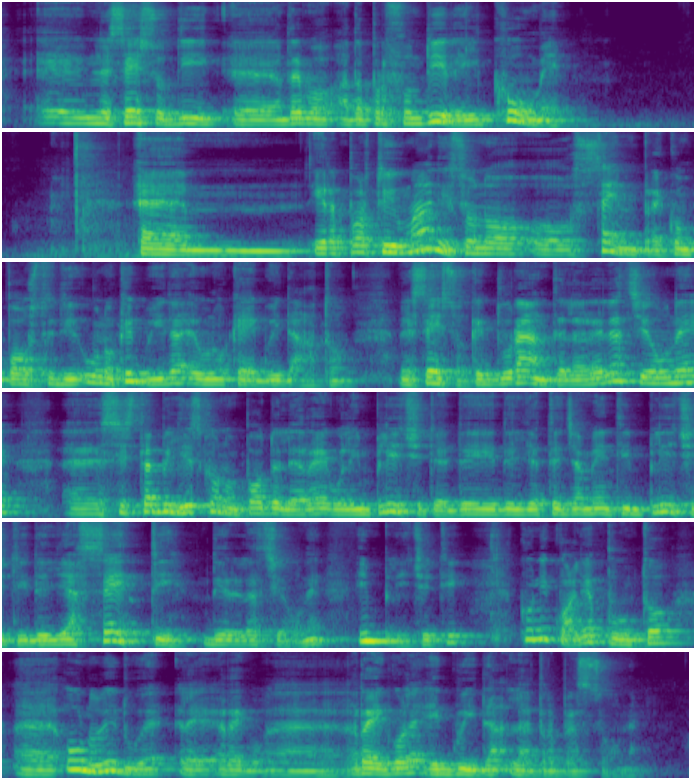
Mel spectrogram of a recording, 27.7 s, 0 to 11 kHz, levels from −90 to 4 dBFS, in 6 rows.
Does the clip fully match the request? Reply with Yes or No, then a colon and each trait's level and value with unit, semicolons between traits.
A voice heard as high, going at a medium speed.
No: low, 135 Hz; average, 135 wpm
